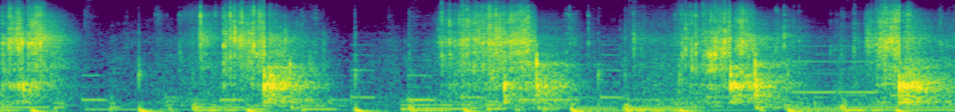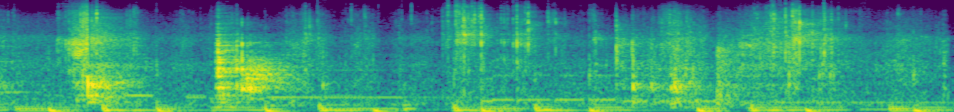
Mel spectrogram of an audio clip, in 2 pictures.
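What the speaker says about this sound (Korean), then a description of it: "먹기 좋은 크기로 이렇게 썰어주세요." A kitchen knife cuts washed cabbage into bite-size pieces on a cutting board for a stir-fry. The rapid rhythmic chops are close and crisp and continue steadily without talking.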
